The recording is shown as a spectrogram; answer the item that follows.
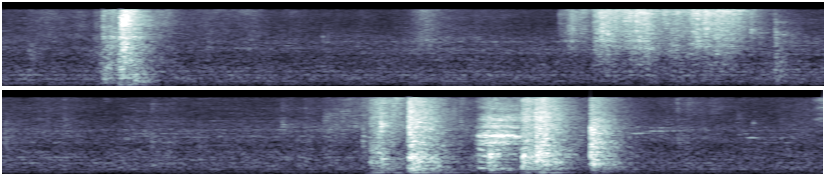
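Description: Off-camera household knocks and bangs: one sharp knock about half a second in, a softer rustle around three seconds, then a quick run of louder bangs and clatter about six to seven seconds in.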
